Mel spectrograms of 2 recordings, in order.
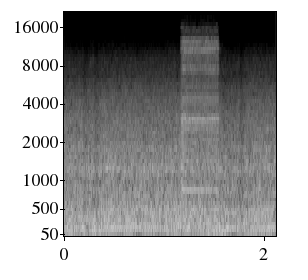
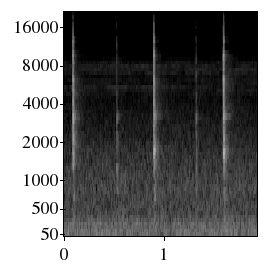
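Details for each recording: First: Air-cooled P502 TIG welder, high frequency switched off: short bursts of thin metallic buzz over a steady hum from the middle relay chattering while the right relay, which controls the big relay, is held firm. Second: Air-cooled P502 TIG welder relay, points cleaned and sanded, pushed in and released by hand: six crisp clicks alternating loud and soft as the contacts close and open properly; normal relay clicking.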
